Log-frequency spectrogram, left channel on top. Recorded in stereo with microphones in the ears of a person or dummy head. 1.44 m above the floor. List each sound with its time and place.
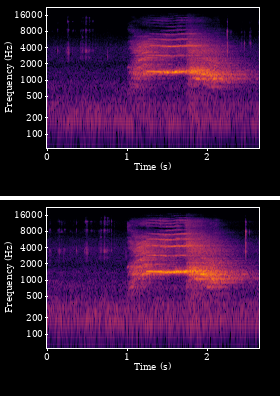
1.0 s a scream: 50° right (ahead or behind), 3 m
